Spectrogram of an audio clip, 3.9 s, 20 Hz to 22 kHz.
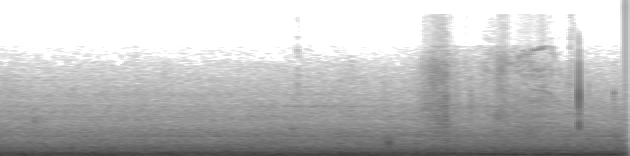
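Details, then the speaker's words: Fluval FX5 canister filter after cleaning and replacing cracked O-rings that let air be sucked in and caused noise: an even, low hush and soft rumble with no gurgle or rattle. Now running quiet, with better flow. "you hear that me neither totally quiet now so looks like the problem was that uh that O-ring or two that was a little bit of crack was allowing some water um some air to get sucked in and that was making all the noise"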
